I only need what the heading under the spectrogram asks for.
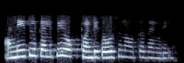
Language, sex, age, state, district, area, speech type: Telugu, female, 30-45, Andhra Pradesh, Vizianagaram, rural, conversation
